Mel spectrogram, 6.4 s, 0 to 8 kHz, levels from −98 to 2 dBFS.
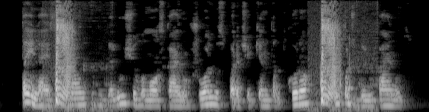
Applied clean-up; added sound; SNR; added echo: classical method WPE with log-MMSE.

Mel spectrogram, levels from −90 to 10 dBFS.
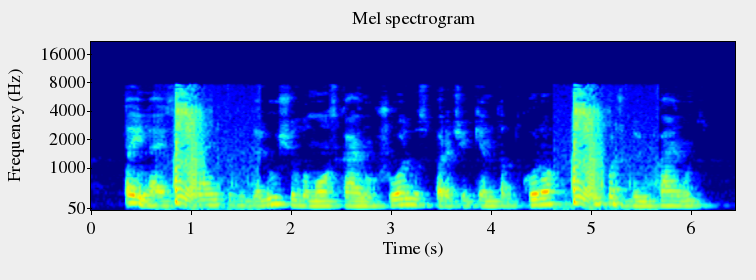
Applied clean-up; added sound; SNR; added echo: none; Fart; -2 dB; reverberation time 0.4 s.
